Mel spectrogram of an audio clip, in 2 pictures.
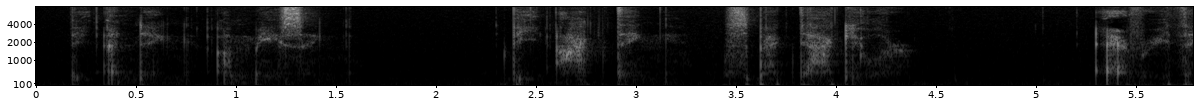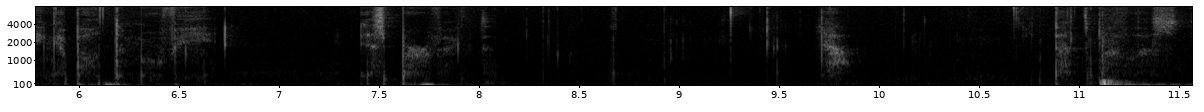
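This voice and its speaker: A man whispering at a fairly slow pace, with long, frequent pauses and big swings in loudness. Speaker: ASMR youtuber. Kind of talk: casual ASMR movie ranking monologue.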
